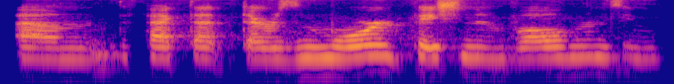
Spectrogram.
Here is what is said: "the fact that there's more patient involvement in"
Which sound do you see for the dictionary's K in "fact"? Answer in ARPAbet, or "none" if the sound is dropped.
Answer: K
